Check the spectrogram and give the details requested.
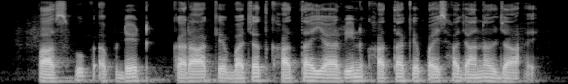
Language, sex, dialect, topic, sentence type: Magahi, male, Southern, banking, statement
